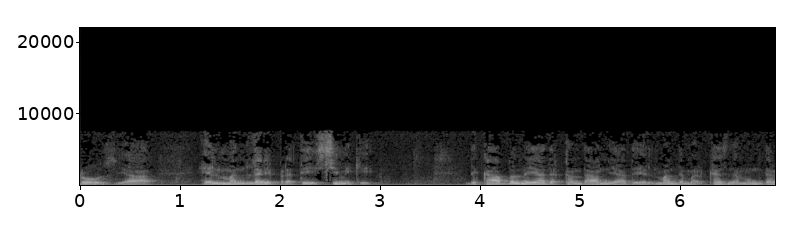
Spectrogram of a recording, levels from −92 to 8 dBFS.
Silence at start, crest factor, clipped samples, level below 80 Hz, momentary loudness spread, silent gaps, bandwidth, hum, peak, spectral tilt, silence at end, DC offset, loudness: 0 s; 18 dB; under 0.1%; -48 dBFS; 20 LU; none; 8 kHz; none; -14 dBFS; -7 dB/octave; 0 s; under 0.1%; -32 LUFS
